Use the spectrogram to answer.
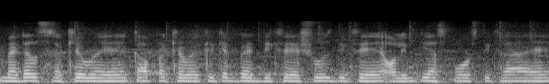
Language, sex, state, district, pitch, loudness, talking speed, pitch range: Hindi, male, Odisha, Nuapada, 155 Hz, -17 LUFS, 205 wpm, 150-155 Hz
